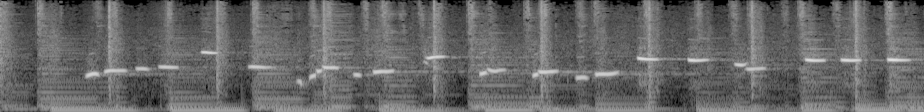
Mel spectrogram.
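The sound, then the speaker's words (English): A person whistles a bright, bouncy melody in short, clear phrases over a steady instrumental backing with a strong bass and beat, the whistle prominent throughout. “I love to whistle everywhere I go.”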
